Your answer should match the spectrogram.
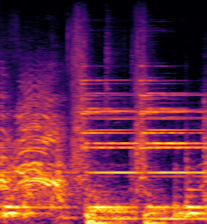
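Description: Danjiri festival music: a taiko drum and metal kane gongs struck repeatedly, the gongs ringing on between strokes, with a crowd shouting along.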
